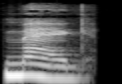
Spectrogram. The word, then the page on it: meg: American English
